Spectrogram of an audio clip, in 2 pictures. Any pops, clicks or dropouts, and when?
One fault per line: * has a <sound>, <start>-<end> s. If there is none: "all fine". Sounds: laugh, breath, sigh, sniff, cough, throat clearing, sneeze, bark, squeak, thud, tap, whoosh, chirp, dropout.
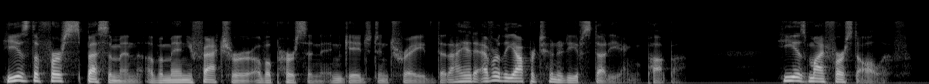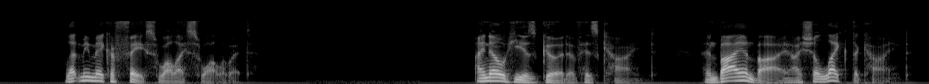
all fine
